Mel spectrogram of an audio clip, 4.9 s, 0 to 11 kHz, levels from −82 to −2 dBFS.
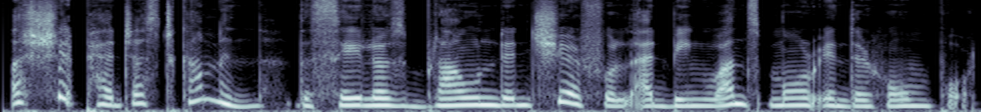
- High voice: Yes, high, 215 Hz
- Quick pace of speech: Yes, fast, 230 wpm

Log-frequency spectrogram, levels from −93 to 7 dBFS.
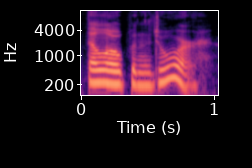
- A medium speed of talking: No, fast, 235 wpm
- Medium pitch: No, high, 220 Hz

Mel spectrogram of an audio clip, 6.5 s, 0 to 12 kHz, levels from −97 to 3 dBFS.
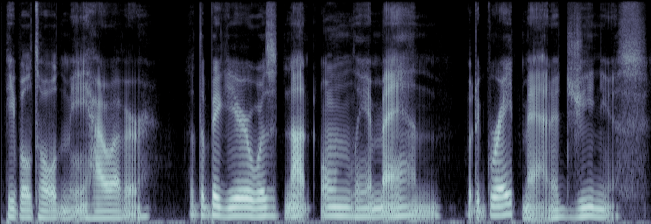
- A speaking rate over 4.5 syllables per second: No, 4.4 syllables/s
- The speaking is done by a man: Yes, male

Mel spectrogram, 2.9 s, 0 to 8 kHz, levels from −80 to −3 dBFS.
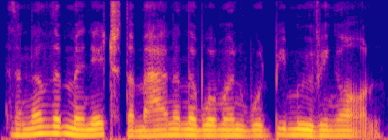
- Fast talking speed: Yes, fast, 245 wpm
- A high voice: No, low, 115 Hz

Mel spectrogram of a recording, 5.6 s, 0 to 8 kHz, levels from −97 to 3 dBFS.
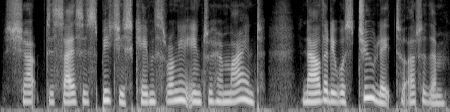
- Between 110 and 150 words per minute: No, average, 180 wpm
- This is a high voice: Yes, high, 195 Hz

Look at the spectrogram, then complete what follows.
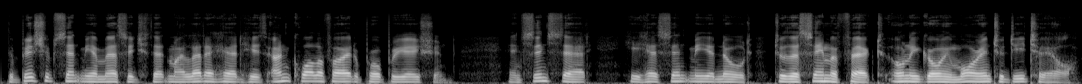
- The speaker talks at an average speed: Yes, average, 170 wpm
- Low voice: Yes, low, 125 Hz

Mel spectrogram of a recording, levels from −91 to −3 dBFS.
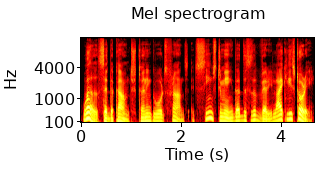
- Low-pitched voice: Yes, low, 115 Hz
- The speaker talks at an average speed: No, fast, 230 wpm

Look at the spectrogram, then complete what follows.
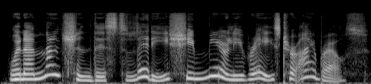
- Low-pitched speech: No, very high, 255 Hz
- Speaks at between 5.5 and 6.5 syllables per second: No, 5.1 syllables/s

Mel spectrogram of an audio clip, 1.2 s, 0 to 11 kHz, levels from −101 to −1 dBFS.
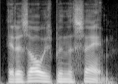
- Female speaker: No, male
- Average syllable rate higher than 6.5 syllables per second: Yes, 6.9 syllables/s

